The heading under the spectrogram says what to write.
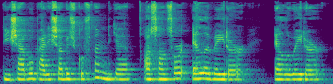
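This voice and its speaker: A woman with a Persian accent teaches English in a live online class, reading viewers' questions and answering them in a casual, chatty way. Her voice sits a little high with little rise and fall. The room around her is echoey. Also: a little mellow, slight background noise. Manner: chatty, switches to slow careful English words.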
